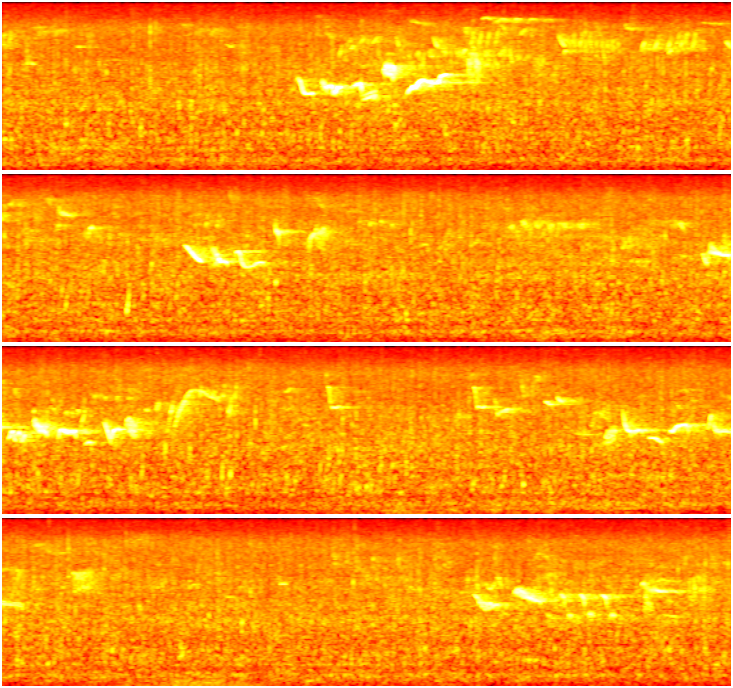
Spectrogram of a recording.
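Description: Small birds chirping in short bursts of quick gliding notes, about every five to six seconds, over a steady hiss.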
